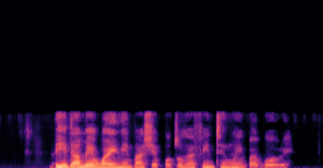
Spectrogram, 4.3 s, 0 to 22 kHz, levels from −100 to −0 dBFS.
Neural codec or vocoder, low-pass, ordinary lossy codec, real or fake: codec, 16 kHz, 2 kbps, X-Codec, HuBERT features, trained on balanced general audio; 7.2 kHz; none; fake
